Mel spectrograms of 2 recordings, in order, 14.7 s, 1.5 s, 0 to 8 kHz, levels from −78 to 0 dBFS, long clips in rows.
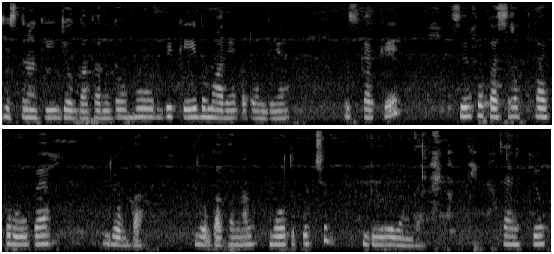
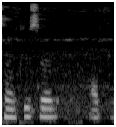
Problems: background sounds at intervals, background conversations at intervals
